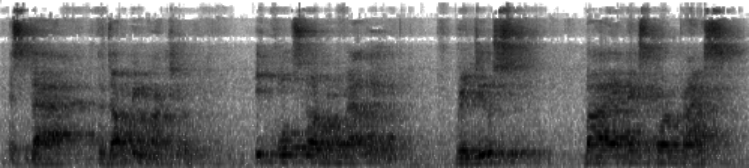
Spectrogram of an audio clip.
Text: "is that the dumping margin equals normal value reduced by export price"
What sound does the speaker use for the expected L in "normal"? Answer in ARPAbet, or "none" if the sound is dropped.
N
